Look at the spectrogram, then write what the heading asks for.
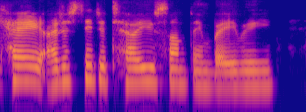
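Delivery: sweet, little, put-on girly feminine voice. Speaker acts out a hypothetical woman speaking to a man, nice little feminine voice. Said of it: "in this nice little feminine voice".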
